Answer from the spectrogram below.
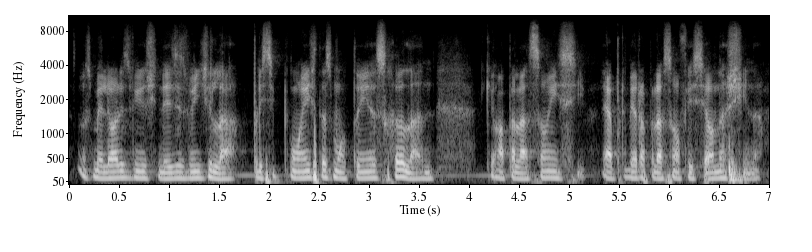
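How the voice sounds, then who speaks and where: A man's voice: medium pitch, a little mellow, husky. A man from Brazil with a Brazilian Portuguese accent, speaking in an orderly, explanatory way in a prepared voice message. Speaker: guest sending a voice message.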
